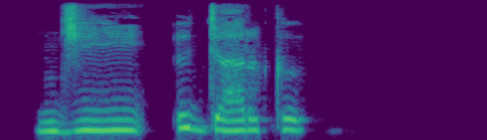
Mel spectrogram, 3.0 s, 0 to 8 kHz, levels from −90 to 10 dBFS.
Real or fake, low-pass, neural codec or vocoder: real; 7.2 kHz; none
